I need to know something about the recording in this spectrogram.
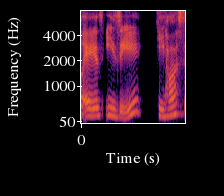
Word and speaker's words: Quijas: Kihos is not easy. Q U I J A S on LinkedIn.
